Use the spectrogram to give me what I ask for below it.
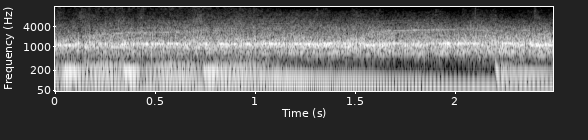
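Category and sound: crowd, applause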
